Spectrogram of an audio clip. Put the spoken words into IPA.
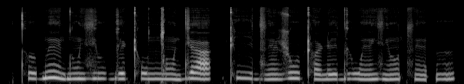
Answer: t̪ʰɵbẽ dũzʲuɡeʈʰo ŋ͡ǀõdʲa | ʈʰi d͡zẽʐuʈʰɐɳe dɨwẽ zʲõt͡sẽ ʔɨ

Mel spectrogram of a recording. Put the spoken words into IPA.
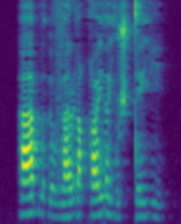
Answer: abʊɗʊ vaɭɾə qʊjɾəjuʃ tɪji

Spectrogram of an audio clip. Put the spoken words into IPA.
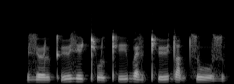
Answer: zølkʼyzi cʰulcʰibæz cʰydɑd t͡suz

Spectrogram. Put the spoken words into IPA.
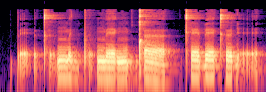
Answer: pɛ̰ʔə̰kʰə̰ ŋ͡mədpʼə̰ʔŋ͡mɛ ŋ͡mə̰ǃʼɐ | kʰɛɓɛkʰə ɗɛ̰

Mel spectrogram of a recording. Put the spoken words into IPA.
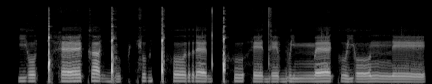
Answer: jo ǃʰɛː kɐːɡ͡ǃuk cuɡǃʰoːrɛːdǃʰu heːdeːbujmːɛː kujoː nːeː

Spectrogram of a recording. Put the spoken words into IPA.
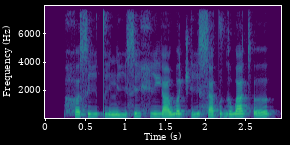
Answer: hɐ˧si˧ t̪i˨ni˨ si˦xi˧ja˧wɐ˦ t͡ʃʼi˨˦sa˨ t̪ə˦ɡə˧wa˦t͡sʼə˨˦

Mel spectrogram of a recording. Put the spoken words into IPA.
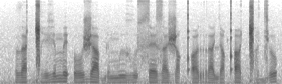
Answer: ða ɡ͡ǁeɣeme ʔo ʒabe mɯɣu sɛzaʒʌ qʼuralʲɛ qʼɯɡ͡ǁadʲo

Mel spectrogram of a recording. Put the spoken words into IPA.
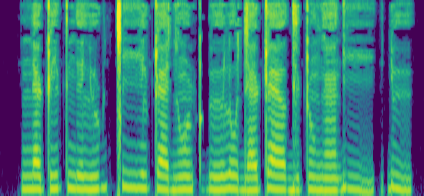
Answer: næʈ iʈŋel yɖǀiːl ʈædõːʈɠølo dæʈæɐ̯ ɡeʈõɡæ̃ɠiː | ɗy

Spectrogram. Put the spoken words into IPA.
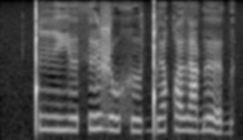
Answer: ǃiːjyθy ʐuxɯ ɡ͡ǃyquðɑɡøɡ

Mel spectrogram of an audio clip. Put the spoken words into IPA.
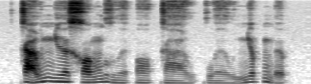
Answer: ka̰˧˥wɲɨ˧ə̯xɔ˨˦ŋɣṳ˨˩ə̯ ʔɔ̤˨˩ka̤ː˨˩wkwə̤ː˨˩wɲə˦˥p̚ ŋə˦˥p̚

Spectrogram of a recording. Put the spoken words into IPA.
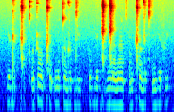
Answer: iɖipɡ͡ǁo kʼũʈõǁũʔ n̪ut̪õɖuʔdi | ʔubeɡ͡ǁeŋ͡ǁæ̃ wæ̃t͡sʼõb ǁõɖe t͡sʼĩbefi

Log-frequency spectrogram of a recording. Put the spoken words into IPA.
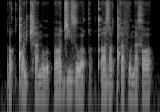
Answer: ɾɑqǃɑjʈ͡ʂʰaŋo | ɑ d͡ʑi zoq | qʼazɑǃʰa fona xɑ

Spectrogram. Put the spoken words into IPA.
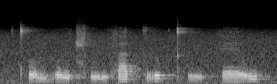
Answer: tʰo˧mbo˧nt͡ɕʰu˩˦n fa˦˥t̚kru˥˩k̚tʰuː˨˩k̚hɛː˦˥w

